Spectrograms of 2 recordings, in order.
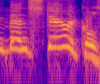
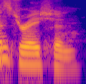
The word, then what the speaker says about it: menstruation: He's saying it wrong. I'm not saying it wrong. It's the mensterical cycle. No. Menstruation. Menstruation.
